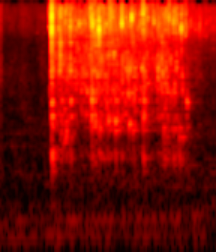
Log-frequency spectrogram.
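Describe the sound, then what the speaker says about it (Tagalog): Water splashes and fills into a pot for steaming tilapia, starting abruptly after a quiet moment and running as a steady close gush. "So maglagay lang tayong tubig."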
